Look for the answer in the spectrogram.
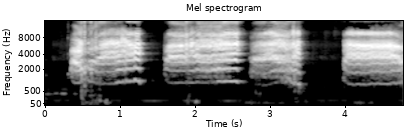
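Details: Long-tailed shrike giving harsh calls toward wild shrikes, a sign it feels threatened by other shrikes; four long, grating screeches nearly back to back, low hum underneath.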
